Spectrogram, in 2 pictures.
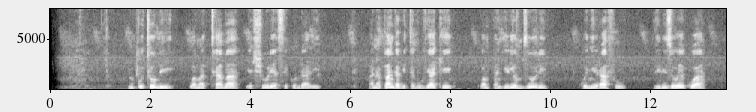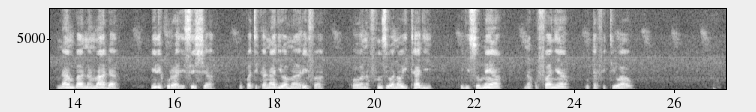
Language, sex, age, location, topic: Swahili, male, 25-35, Dar es Salaam, education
